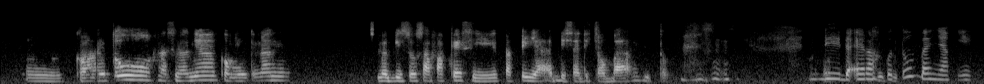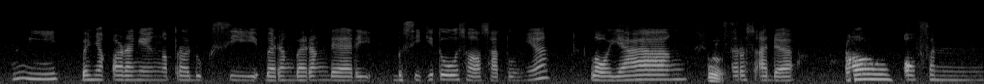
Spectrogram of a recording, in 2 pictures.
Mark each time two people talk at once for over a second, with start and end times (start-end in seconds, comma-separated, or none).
none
